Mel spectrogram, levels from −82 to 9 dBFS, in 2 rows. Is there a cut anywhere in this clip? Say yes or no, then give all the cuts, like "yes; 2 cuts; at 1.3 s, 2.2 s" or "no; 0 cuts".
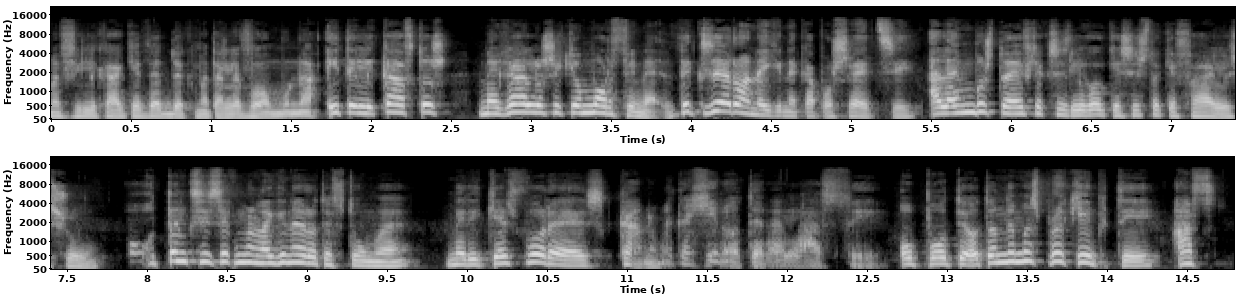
no; 0 cuts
